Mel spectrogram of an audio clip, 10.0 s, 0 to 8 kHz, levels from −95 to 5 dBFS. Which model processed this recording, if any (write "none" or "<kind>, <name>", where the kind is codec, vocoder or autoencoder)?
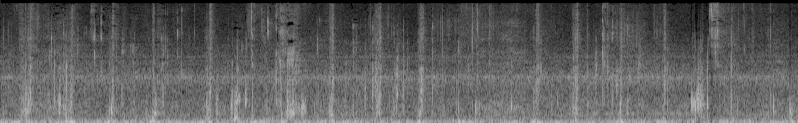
none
